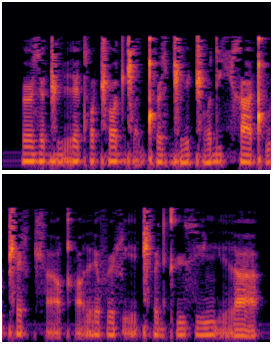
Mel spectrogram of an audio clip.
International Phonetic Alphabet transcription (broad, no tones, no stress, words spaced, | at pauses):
œz əɡ͡ǁyrɛtʰɔ ǁɔdɡ͡ǁa̰dǃʰœz ɡ͡ǁe ɡ͡ǁɔdiç xaǃʼuǁɛɬ t͡ʃʰa̰ qʰa̰rəfø ɬḭrǁʰəd kʼy xiɲḭ ra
